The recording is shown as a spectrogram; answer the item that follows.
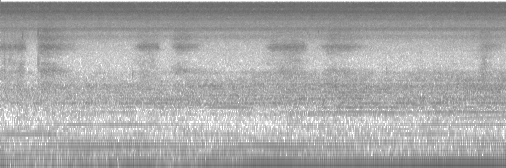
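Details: Thirteen-year-old cat purring contentedly while grooming herself: a continuous deep rhythmic rumble, rising slightly in loudness toward the end, with soft breathy noise on top.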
